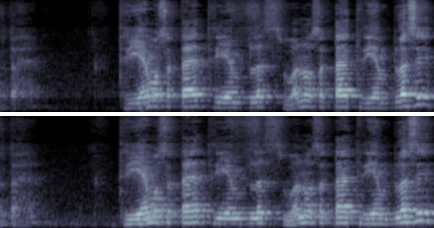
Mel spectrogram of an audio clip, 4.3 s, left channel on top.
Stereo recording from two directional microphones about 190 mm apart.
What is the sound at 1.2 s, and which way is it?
Speech, 50° left (ahead or behind).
